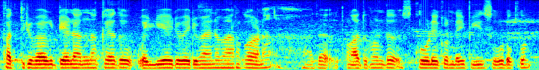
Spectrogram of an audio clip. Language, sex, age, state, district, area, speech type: Malayalam, female, 60+, Kerala, Idukki, rural, spontaneous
